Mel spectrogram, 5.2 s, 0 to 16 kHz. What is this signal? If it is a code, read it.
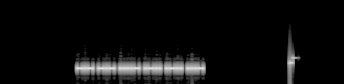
Morse code, heard as a keyed tone, about 44 wpm, 700 Hz. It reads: KK4LLV
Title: USA Call Signs - 6 Characters - 6x Character Spacing - 45wpm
